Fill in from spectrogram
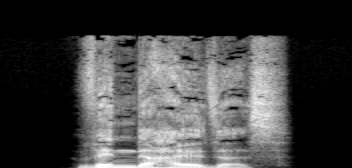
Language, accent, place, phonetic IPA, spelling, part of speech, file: German, Germany, Berlin, [ˈvɛndəˌhalzəs], Wendehalses, noun, De-Wendehalses.ogg
- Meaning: genitive singular of Wendehals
